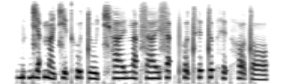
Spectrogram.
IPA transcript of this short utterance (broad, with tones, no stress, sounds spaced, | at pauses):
b ɪ˦ ʔ d͡ʑ ä˦ ʔ m ã˨ t͡ɕ ḛ˦˨ kʰ ṵ˦˨ t u˨ t͡ɕʰ a˦ ɪ̯ ŋ ä˦ ʔ sʰ a˦ ɪ̯ s ä˦ ʔ pʰ o̰˦˨ tʰ ɪ˦ ʔ t ʊ˦ ʔ h ɪ˦ ʔ h ɔ̰˦˨ t ɔ˨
